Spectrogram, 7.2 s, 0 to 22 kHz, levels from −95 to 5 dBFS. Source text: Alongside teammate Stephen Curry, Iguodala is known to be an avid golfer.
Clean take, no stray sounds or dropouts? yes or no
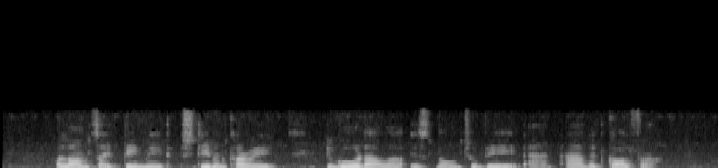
yes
